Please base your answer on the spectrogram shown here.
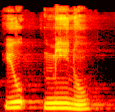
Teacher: يجب عدم الضغط الزائد على الهمزة فتصبح كأنها مقلقلة، مثال ذلك يؤمن، والصواب يؤمن.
